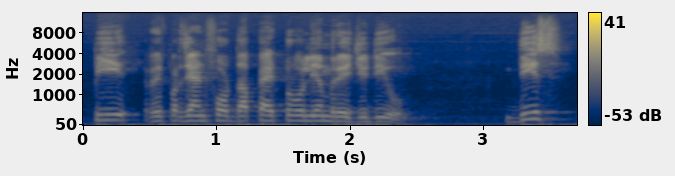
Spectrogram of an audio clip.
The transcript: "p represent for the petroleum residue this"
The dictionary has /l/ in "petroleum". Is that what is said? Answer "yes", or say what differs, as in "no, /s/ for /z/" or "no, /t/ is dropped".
yes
